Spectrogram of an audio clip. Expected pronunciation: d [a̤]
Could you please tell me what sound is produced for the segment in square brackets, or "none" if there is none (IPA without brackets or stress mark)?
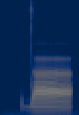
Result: a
